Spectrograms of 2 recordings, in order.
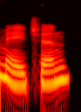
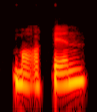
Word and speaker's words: Machen: Either way, when the police arrived, they found Sarah, her halfb brotherther, Brandon Machan Mockin. I have to report both cuz they're both pronounced on Google.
